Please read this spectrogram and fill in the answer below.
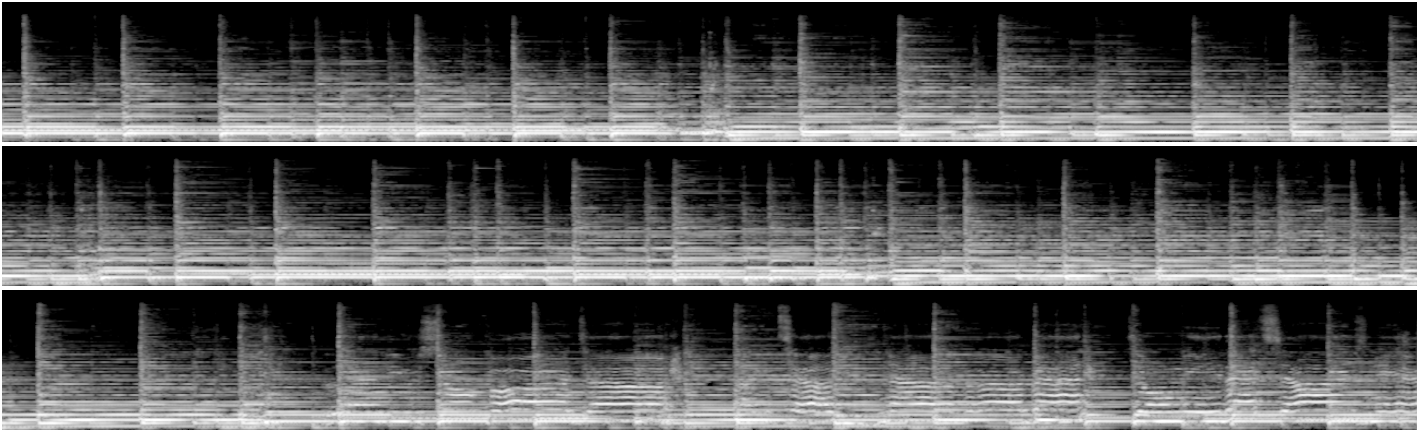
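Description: Acoustic guitar strummed in a steady pattern, its chord changing about every six seconds. A man's voice starts singing over it in the last few seconds.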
